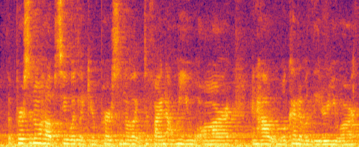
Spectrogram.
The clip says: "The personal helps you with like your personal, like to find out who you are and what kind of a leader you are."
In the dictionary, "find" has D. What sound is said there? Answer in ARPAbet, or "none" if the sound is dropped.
none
